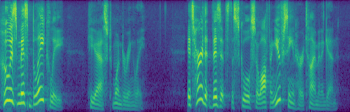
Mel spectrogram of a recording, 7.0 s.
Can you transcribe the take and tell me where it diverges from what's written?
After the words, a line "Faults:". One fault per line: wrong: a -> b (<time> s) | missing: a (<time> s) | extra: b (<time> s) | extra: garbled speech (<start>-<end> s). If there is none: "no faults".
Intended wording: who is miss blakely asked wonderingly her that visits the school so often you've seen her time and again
who is miss blakely he asked wonderingly it's her that visits the school so often you've seen her time and again
Faults:
extra: he (1.8 s)
extra: it's (3.8 s)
